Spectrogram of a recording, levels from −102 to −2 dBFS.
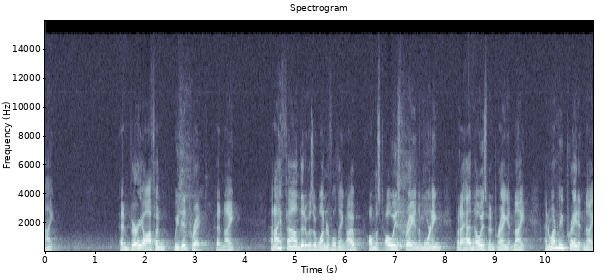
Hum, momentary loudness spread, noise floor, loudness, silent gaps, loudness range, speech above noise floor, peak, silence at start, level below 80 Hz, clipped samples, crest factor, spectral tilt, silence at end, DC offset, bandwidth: none; 10 LU; -42 dBFS; -13 LUFS; none; 2 LU; 30 dB; 0 dBFS; 0 s; -42 dBFS; under 0.1%; 14 dB; -7 dB/octave; 0 s; under 0.1%; 14 kHz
